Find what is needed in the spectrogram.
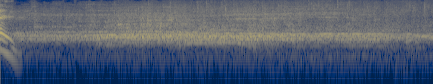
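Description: A large crowd cheering and applauding, swelling about a second in and easing off near the end.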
